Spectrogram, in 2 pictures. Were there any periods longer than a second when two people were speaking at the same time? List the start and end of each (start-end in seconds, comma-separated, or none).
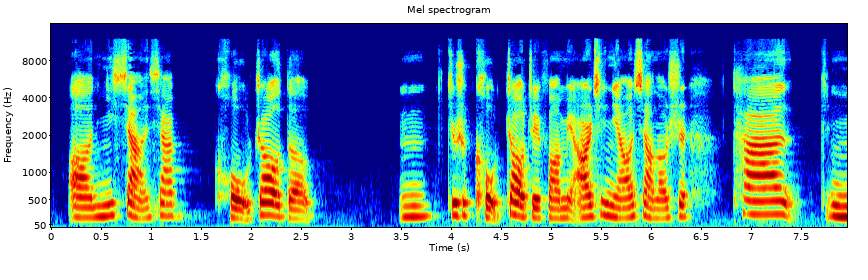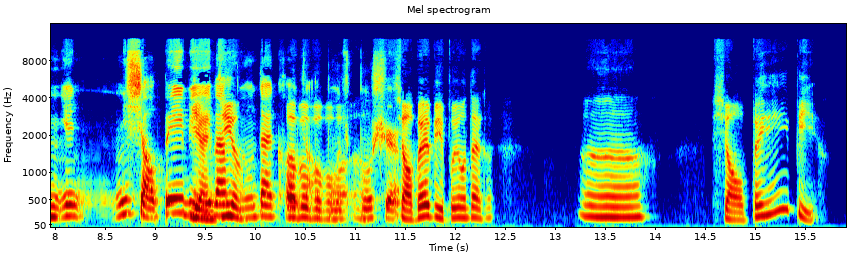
9.3-11.5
